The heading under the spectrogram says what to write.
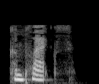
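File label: "complex", American English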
